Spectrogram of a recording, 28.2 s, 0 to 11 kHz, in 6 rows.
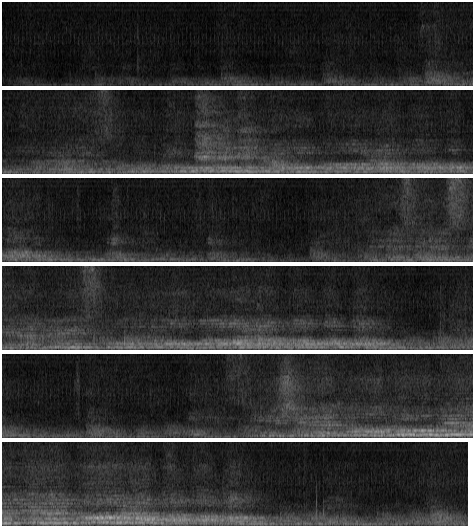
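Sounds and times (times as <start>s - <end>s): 
drums: 0.0s - 28.1s.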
